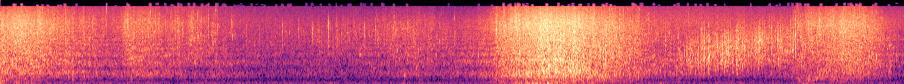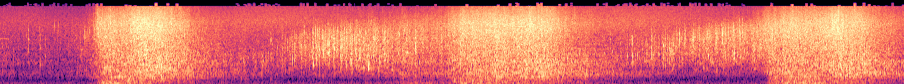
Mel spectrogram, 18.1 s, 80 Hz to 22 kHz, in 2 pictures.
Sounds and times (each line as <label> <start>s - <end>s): Clawing wave action 3.8s - 18.0s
